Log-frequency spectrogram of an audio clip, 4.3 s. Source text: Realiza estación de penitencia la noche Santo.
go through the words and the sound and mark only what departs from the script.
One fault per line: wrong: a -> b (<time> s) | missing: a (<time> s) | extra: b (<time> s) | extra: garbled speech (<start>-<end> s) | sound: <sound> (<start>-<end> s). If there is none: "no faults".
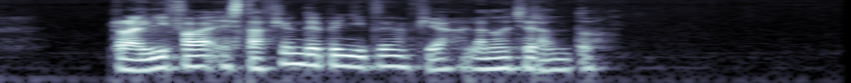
no faults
